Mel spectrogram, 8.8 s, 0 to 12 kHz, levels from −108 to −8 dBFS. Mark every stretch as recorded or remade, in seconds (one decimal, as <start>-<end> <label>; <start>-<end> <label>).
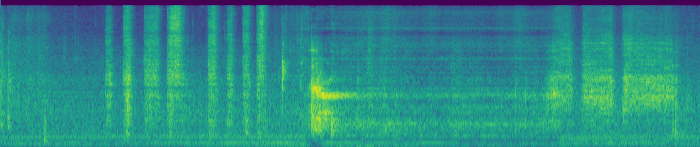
0.0-3.8 recorded; 3.8-7.0 remade; 7.0-8.8 recorded

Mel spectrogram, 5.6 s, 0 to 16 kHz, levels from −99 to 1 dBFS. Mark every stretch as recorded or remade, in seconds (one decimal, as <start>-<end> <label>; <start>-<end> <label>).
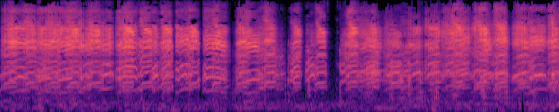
0.0-1.3 remade; 1.3-2.2 recorded; 2.2-2.8 remade; 2.8-3.4 recorded; 3.4-5.6 remade

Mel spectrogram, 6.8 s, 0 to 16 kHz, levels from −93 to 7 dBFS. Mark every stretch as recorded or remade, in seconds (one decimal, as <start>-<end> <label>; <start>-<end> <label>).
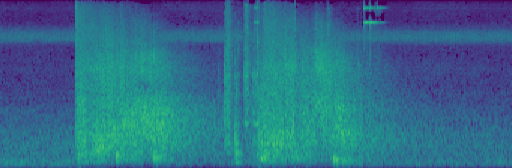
0.0-0.5 remade; 0.5-1.9 recorded; 1.9-2.6 remade; 2.6-5.5 recorded; 5.5-6.8 remade

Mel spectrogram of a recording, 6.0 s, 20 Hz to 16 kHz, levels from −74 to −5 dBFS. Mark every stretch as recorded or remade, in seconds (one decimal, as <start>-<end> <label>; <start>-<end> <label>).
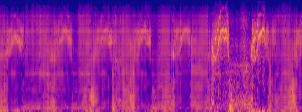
0.0-4.2 remade; 4.2-5.3 recorded; 5.3-6.0 remade

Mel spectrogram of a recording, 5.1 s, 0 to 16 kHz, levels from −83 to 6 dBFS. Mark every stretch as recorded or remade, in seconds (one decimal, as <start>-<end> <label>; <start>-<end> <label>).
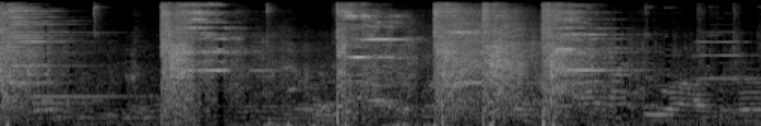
0.0-1.2 recorded; 1.2-3.9 remade; 3.9-5.1 recorded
